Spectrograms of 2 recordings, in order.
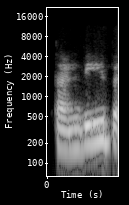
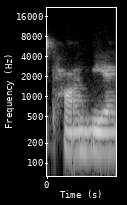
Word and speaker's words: Tanvi: And the correct pronunciation of my name is actually like Thunvi, but to me that's a very personal identifier for my parents talking to me. And even though it is technically the correct standard pronunciation, I for me, it's a very personal identifier of my family and my parents when they talk to me.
